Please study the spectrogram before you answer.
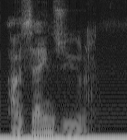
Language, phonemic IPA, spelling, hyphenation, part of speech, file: Dutch, /aːˈzɛi̯nˌzyr/, azijnzuur, azijn‧zuur, noun, Nl-azijnzuur.ogg
- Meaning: acetic acid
